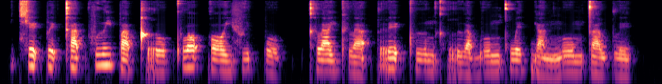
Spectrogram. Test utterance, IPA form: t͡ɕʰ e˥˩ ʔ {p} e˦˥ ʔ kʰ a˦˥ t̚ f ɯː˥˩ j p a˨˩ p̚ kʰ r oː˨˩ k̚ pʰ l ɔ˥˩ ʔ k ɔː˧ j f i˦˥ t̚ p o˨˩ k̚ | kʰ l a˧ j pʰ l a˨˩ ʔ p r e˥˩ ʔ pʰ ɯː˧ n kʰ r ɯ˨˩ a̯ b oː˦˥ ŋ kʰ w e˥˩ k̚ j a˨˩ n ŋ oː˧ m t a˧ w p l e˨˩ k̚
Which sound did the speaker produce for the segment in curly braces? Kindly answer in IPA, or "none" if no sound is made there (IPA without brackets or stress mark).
p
